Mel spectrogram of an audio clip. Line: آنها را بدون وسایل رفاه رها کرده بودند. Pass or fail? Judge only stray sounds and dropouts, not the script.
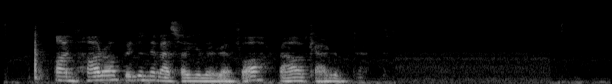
pass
